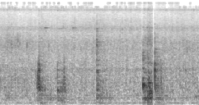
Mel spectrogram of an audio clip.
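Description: Sea fish curry being sautéed in a pan, a soft steady sizzle broken by a few sharp scrapes and clanks of the spatula, close up and with no voices.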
